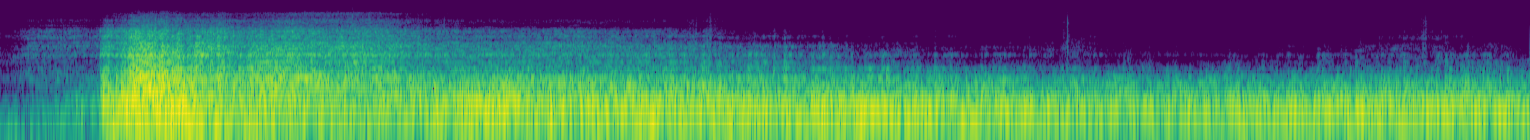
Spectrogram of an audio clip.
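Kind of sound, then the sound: impact, explosion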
